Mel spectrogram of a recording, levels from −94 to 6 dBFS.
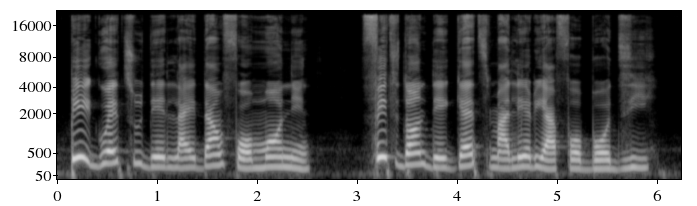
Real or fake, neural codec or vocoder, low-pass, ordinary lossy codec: real; none; none; none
